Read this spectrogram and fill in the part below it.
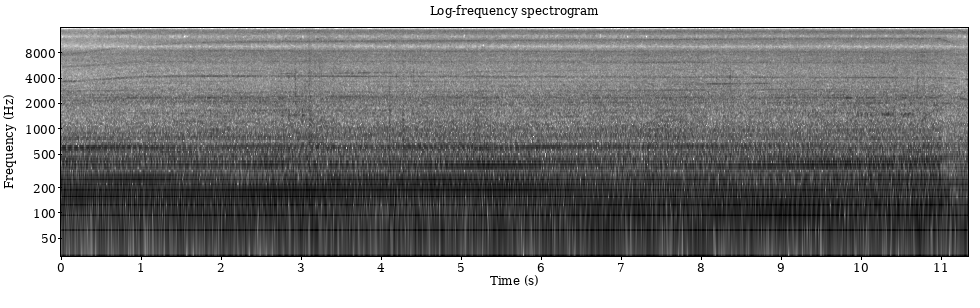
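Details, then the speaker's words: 359 truck with a freshly completed engine and a reworked injection pump, 13-speed, test drive pulling a heavy trailer of roughly 28,000–29,000 lb: deep, smooth diesel drone holding steady under load, no knocks or misses; healthy. "guys I can't believe how good this truck drives I just can't believe it"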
